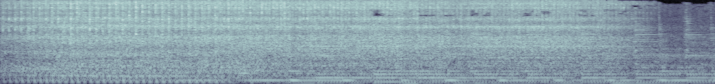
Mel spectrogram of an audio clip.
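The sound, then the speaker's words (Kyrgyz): A motorcycle engine runs in a village at dawn, a steady, loud, buzzing drone with no voices, its tone shifting slightly partway through. “Баткендин Самаркандек айылындагы таңкы жимжырттыкты Мураптын мотоциклинин үнү бузуп, айрым үйлөрдүн жарыгы күйө баштады.”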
